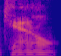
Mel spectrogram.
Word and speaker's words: Cannell: And then I'm everywhere on social at Sean Cannell, rhymes with YouTube channel.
